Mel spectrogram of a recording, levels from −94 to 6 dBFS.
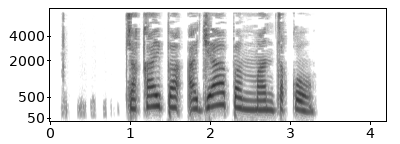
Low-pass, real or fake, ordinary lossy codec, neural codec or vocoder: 7.2 kHz; real; MP3, 32 kbps; none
